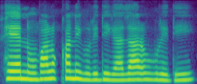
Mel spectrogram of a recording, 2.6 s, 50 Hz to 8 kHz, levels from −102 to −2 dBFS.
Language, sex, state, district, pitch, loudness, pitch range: Chakma, female, Tripura, Unakoti, 220 Hz, -15 LUFS, 215-250 Hz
